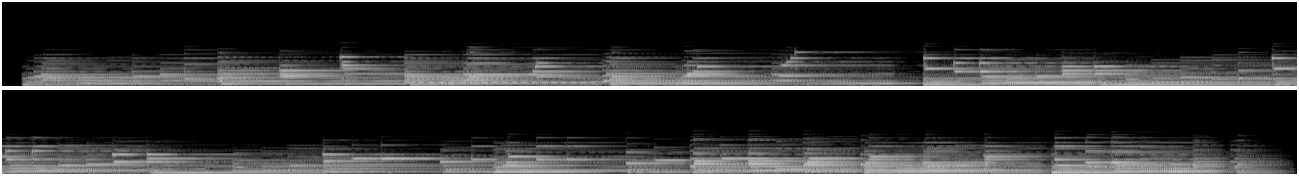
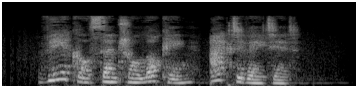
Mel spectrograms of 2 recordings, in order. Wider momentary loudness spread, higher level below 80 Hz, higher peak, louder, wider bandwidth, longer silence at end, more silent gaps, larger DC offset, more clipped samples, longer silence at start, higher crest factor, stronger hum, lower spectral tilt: about the same, 9 LU vs 8 LU; first, -40 dBFS vs -56 dBFS; about the same, -6 dBFS vs -6 dBFS; second, -24 LUFS vs -21 LUFS; second, 3 kHz vs 11.5 kHz; second, 0.1 s vs 0.55 s; neither; neither; neither; second, 0.2 s vs 0.35 s; about the same, 18 dB vs 16 dB; neither; first, -11 dB/octave vs -3.5 dB/octave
